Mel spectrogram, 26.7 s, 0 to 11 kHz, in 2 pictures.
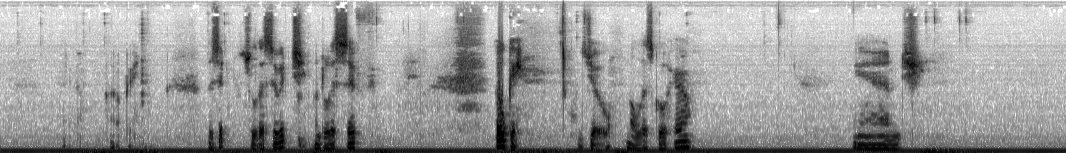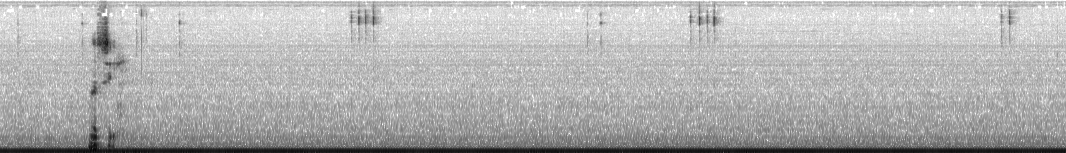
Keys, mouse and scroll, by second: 1.1 click, 1.8 Return, 2.3 scroll down 1, 2.6-3.7 drag, 3.7 ctrl+s, 4.6 click, 5.7 click, 7.3 click, 8.3 middle click, 8.7 scroll down 2, 9.1 scroll up 2, 9.6 middle click, 11.6 click, 12.0 click, 12.8-13.1 scroll up 1, 13.6-14.6 drag, 15.0 click, 17.7 click, 19.6 scroll down 1, 20.7 click, 22.0 click, 25.8 click.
